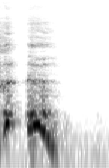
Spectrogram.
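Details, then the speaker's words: Adult man with a raspy voice, whose doctor's x-ray reportedly showed a shadow on his lung, gives two quick guttural throat-clearing bursts, the second longer and harsher, then quiet. "excuse me let me take a sip of the vibe juice and I don't know if you guys are hear it or not I do apologize if my voice sounds extremely raspy"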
